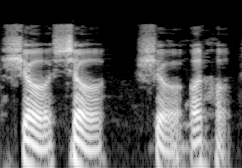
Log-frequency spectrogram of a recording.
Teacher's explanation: ये तीनों अघोष व महाप्राण है और ह हमारा सघोष और महाप्राण है। पहले वाले अघोष है और ह हमारा सघोष है। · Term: ऊष्म व्यंजन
